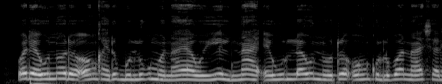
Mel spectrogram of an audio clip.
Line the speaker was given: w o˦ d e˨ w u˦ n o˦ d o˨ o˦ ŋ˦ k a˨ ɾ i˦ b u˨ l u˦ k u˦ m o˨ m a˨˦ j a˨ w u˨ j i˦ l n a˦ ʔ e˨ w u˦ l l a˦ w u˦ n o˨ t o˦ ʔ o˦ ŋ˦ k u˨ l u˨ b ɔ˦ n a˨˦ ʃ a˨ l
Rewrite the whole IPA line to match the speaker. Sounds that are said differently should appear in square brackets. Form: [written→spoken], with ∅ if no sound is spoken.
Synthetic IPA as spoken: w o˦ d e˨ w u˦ n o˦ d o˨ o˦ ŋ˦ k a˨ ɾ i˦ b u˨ l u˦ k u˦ m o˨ [m→n] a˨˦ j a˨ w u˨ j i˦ l n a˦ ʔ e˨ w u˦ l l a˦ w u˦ n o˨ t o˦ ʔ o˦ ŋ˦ k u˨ l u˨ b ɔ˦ n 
